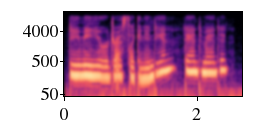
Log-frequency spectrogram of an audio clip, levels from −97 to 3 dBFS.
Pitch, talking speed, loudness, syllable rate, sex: 215 Hz, 200 wpm, -14 LUFS, 6.6 syllables/s, female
